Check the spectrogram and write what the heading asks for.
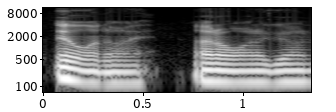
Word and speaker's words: Illinois: Do you just pronounce the S in Illinois? – Probably.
